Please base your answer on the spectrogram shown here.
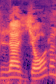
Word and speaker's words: Laguiole: Alors ça se dit l'Aïole, mais ça s'écrit L-A-G-U-I-O-L.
